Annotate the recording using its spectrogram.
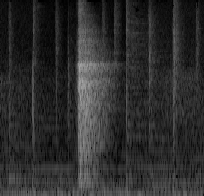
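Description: Background music, with one short, sharp, hissy snap a little under a second in: the mushroom-head emergency-stop button on the CNC mill's control panel being twisted and popping out to release.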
